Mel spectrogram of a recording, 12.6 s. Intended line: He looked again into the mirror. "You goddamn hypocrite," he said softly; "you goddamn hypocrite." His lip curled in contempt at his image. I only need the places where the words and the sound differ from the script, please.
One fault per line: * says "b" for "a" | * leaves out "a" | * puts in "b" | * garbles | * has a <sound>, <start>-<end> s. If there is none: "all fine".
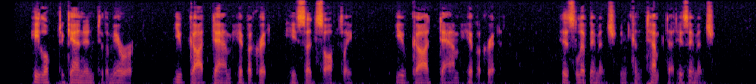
* says "image" for "curled"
